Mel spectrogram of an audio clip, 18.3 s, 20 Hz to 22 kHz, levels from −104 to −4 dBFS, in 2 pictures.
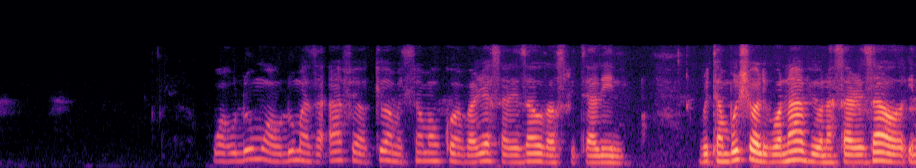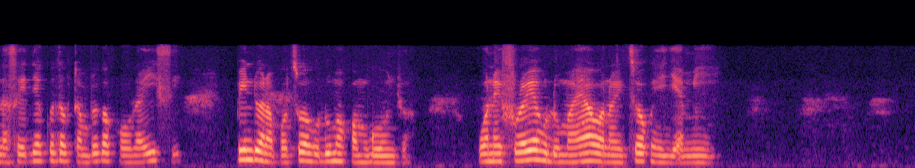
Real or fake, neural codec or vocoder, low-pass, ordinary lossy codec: real; none; 7.2 kHz; AAC, 48 kbps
